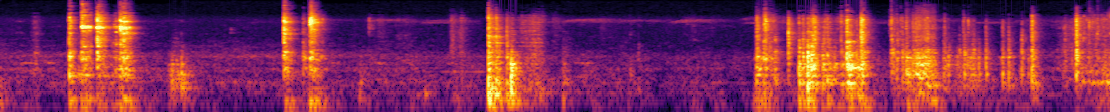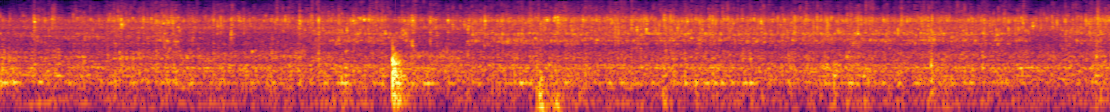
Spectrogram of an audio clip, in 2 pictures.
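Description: Dishes and pans clinking and knocking at a kitchen sink for about the first ten seconds. Then a kitchen tap is turned on and runs steadily.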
